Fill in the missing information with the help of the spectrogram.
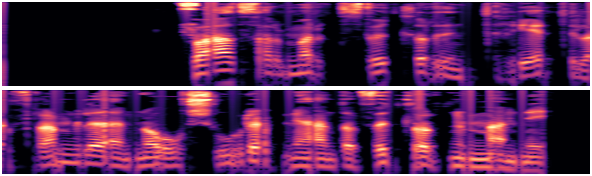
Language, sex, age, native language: Icelandic, male, 40-49, Icelandic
